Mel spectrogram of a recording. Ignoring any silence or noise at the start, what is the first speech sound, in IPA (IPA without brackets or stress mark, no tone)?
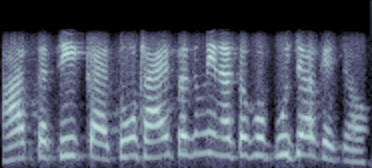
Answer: ɦ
